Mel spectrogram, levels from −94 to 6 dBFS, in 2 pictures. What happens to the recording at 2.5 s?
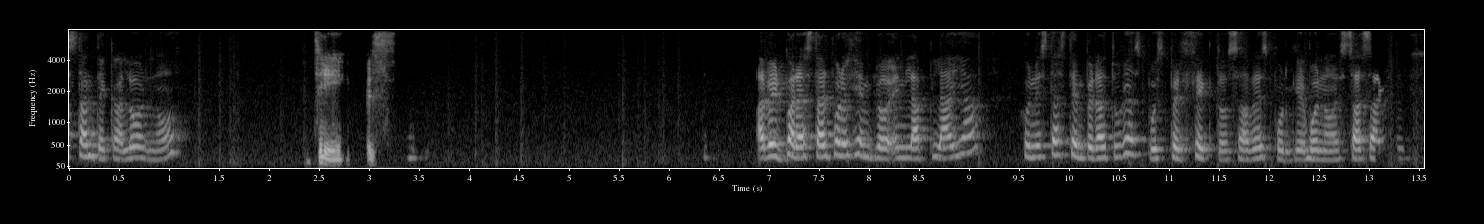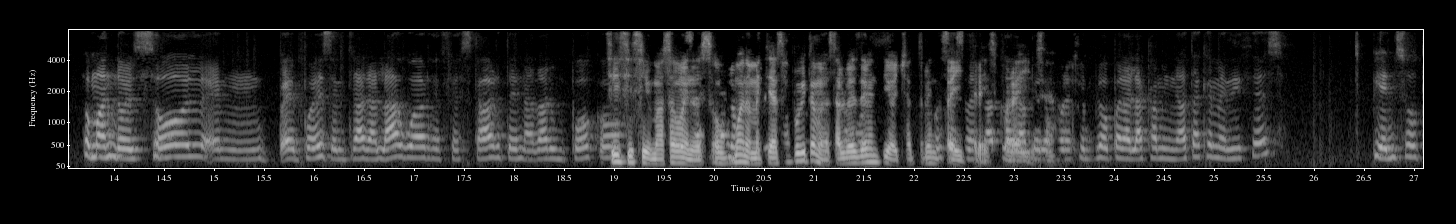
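Nothing goes wrong at 2.5 s; the speech there comes through intact, carrying only the expected character of call microphone processing, with the lowest bass trimmed and nothing above 8 kHz.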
